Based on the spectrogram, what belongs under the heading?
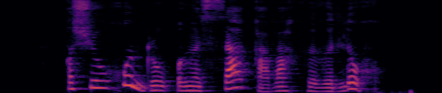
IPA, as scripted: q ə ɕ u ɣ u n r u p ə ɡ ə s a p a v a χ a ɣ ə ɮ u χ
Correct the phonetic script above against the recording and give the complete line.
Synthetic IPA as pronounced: q ə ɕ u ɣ u n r u p ə ŋ ə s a q a v a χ ə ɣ ə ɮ u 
